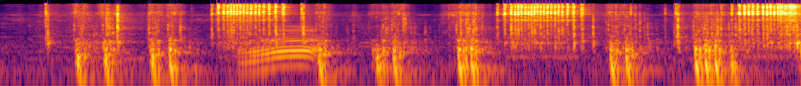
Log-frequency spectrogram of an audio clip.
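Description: Chainsaw recoil starter pulled several times in quick strokes, the ratcheting starter turning the two-stroke engine over against compression without it firing. The compression is still firm.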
